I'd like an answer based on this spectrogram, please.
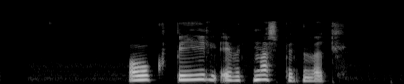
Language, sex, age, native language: Icelandic, female, 30-39, Icelandic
